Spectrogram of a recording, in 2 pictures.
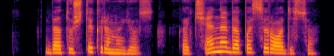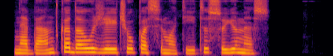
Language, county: Lithuanian, Kaunas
